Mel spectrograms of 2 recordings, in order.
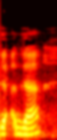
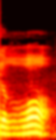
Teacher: Jadi kalau ga itu dia makhrajnya dari lidah. Ya, tapi kalau huruf ghain itu dari bagian tenggorokan ya.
